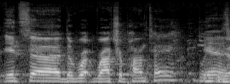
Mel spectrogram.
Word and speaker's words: Rattrapante: It's the Rattrapante. I believe Yeah. is how you pronounce it.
